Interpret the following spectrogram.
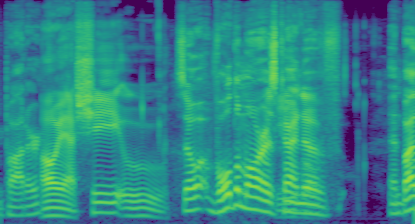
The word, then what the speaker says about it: Voldemort: oh yeah she so volta more is kind of and by the way it's pronounced Volta more I didn't know that there's no T at the end you don't say the T C you silent well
